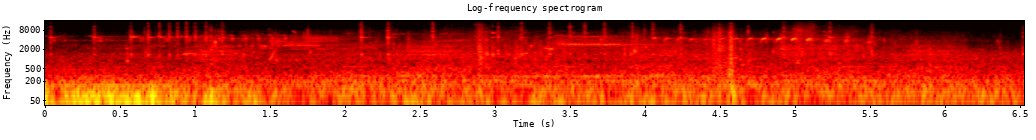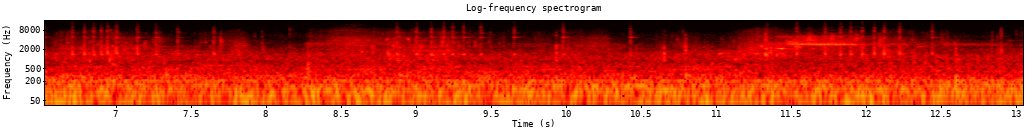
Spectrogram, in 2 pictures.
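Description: Small birds chirping and calling, with short calls twice, a few seconds in and again near the end, over a scattering of small clicks. A low rumble of wind or handling noise fills the first second.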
